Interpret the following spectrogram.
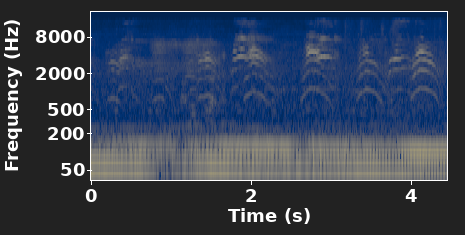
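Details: Abandoned kittens, the smallest ones, calling with clear high-pitched mews that rise and fall in arches, about four a second and irregularly spaced, a steady low droning hum beneath.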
